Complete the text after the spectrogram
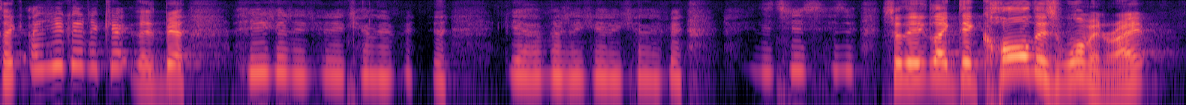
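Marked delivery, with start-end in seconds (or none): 0.2-4.6 put-on voice sounding eighty feet away, quieter. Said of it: "they sound like they're eighty feet away".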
